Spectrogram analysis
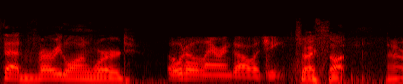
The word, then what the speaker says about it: otolaryngology: How do you pronounce that very long word? Otolaryngology.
